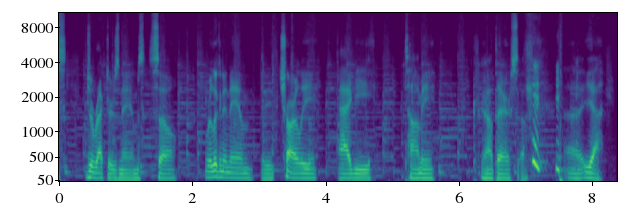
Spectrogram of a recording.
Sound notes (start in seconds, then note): 7.0 laughs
